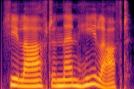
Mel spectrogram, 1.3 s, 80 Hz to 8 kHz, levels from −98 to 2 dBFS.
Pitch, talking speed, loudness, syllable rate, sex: 190 Hz, 270 wpm, -14 LUFS, 6.4 syllables/s, female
